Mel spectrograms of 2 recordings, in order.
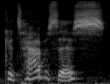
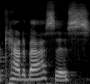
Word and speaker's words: Katabasis: On catabis or catabasis depending on your choice of pronunciation by RF Kuang.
